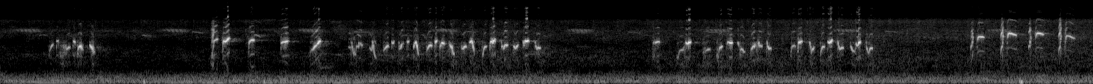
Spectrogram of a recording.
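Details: Sooty-headed bulbul singing persistently, recorded as a tutor for cage birds: long runs of quick, bubbly, warbling chirps in phrases separated by brief pauses, with a steady low hum underneath.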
